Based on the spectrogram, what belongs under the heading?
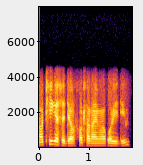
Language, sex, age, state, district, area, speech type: Assamese, male, 18-30, Assam, Nalbari, rural, conversation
